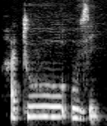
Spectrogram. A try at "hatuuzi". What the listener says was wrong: Hatuuzi. Good.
